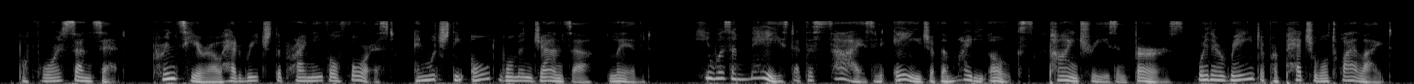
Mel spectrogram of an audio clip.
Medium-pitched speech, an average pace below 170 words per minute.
Yes: medium, 155 Hz; average, 160 wpm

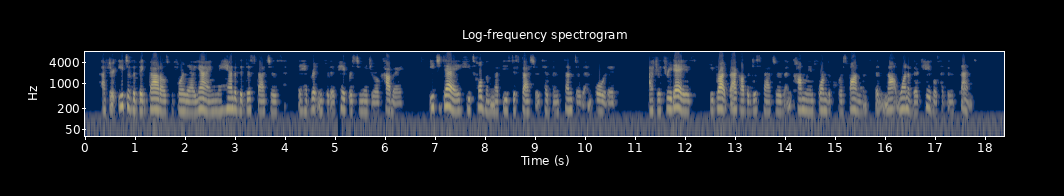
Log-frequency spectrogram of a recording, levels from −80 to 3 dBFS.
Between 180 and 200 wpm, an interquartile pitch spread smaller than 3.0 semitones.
Yes: average, 185 wpm; narrow, 2.5 semitones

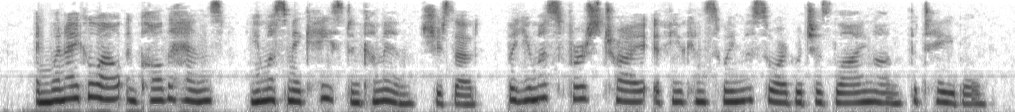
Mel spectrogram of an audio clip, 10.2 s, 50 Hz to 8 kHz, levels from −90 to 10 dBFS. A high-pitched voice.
Yes: high, 245 Hz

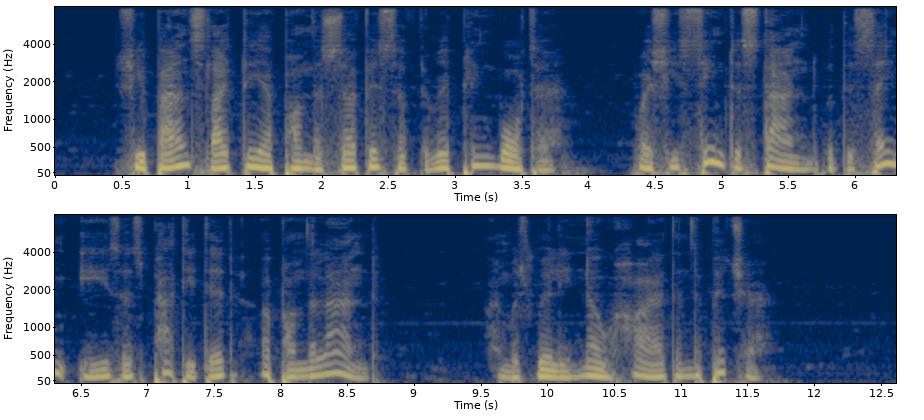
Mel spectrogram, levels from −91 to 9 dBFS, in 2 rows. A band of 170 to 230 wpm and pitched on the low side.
No: average, 155 wpm; low, 125 Hz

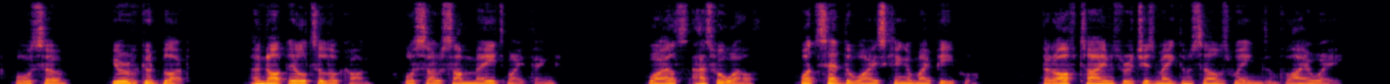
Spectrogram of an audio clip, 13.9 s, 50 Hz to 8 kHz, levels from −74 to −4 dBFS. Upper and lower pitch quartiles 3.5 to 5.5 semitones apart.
Yes: average, 4.1 semitones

